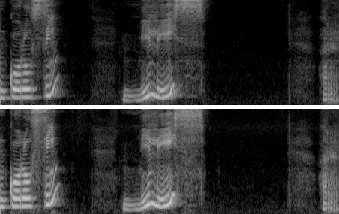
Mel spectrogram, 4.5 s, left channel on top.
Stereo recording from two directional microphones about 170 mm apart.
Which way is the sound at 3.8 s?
25° right (ahead or behind).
